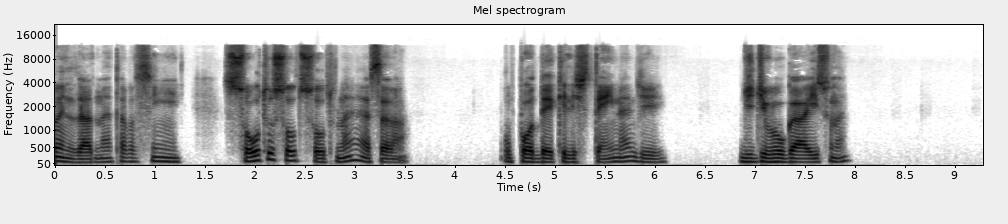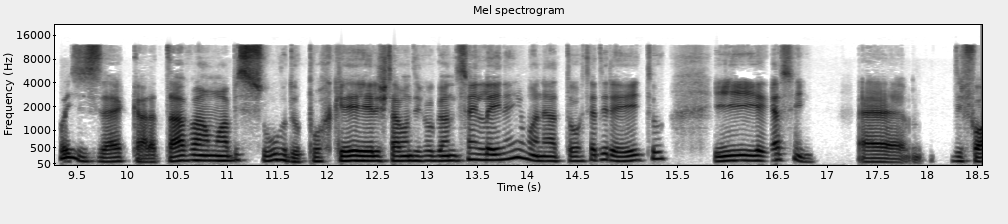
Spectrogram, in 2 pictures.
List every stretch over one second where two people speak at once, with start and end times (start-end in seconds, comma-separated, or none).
none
